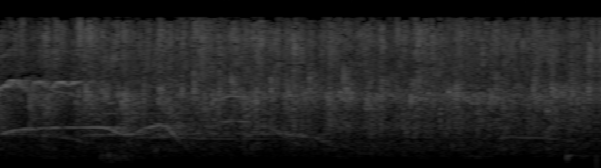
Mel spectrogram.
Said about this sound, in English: Now we get to cheer one more time.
